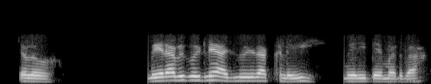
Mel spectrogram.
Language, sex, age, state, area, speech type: Punjabi, male, 18-30, Punjab, urban, conversation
